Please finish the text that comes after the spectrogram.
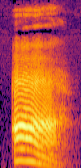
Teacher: your lips are open and your tongue is down and your tongue is tense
